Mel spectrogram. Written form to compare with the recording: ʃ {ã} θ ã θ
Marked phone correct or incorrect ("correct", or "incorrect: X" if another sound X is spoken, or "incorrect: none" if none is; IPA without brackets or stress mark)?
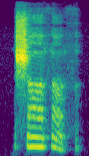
correct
